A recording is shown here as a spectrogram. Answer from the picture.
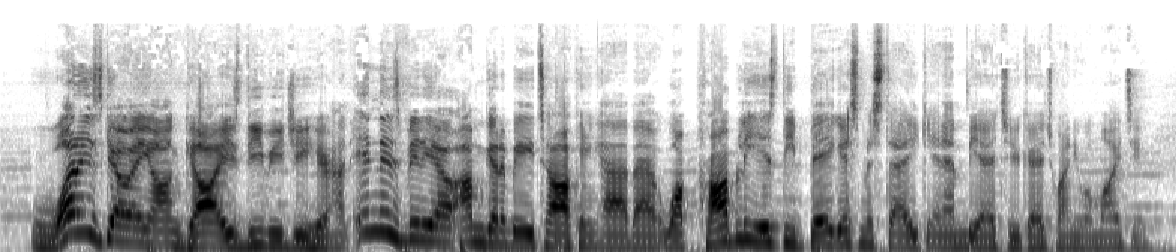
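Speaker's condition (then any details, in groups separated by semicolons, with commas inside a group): No condition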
